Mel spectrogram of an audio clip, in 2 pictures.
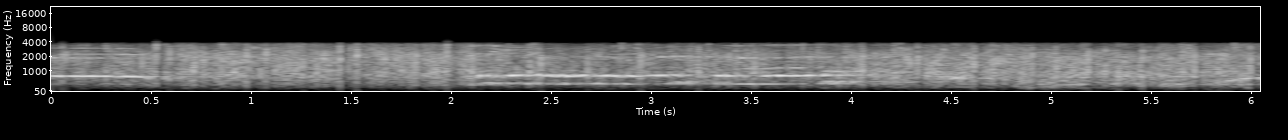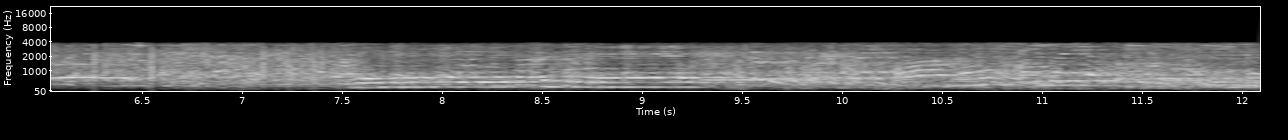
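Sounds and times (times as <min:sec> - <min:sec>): people shouting and cheering: 0:00.0 - 0:00.7, 0:02.1 - 0:12.0
audience clapping: 0:00.0 - 0:08.0, 0:09.2 - 0:10.3.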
